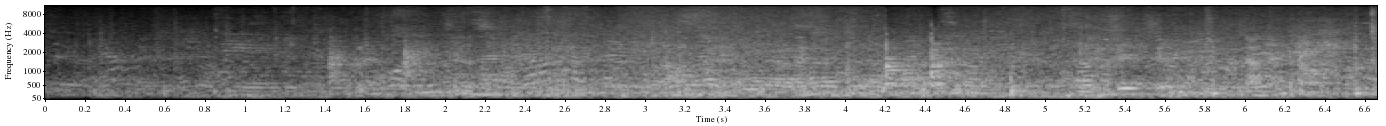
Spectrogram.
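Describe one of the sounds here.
A crowd of people chatters in an echoing room.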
